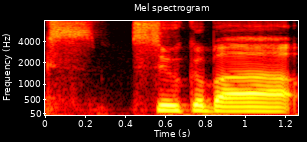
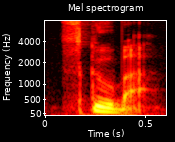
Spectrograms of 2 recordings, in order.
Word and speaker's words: Tsukuba: people pronounce it like sucaba or or you know any other way um the the roughly correct way to pronounce it is scuba so I kind of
